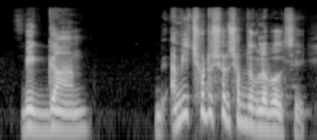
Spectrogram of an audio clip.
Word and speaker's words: বিজ্ঞান: এখানে অজ্ঞ বিজ্ঞ এই যে গ এর উচ্চারণটা আংশিক নাকে হবে এটা পুরো নাকে বিজ্ঞান আমি ছোট ছোট শব্দগুলো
